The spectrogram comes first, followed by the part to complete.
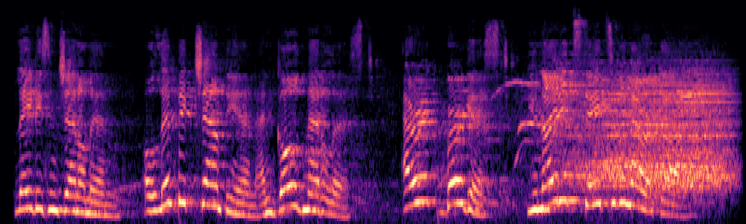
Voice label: USA; olympics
